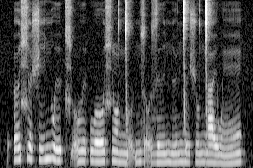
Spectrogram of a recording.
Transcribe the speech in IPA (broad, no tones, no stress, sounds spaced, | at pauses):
ʔ ɵ ɕ ɵ ʃ i ɲ w ɨ ʔ ɕ o̰ β ɨ ʔ w o ɕ õ ŋ͡ǀ o̰ ɲ z o̰ z ɨ ɲ ʉ ŋ͡ǀ ɨ ʃ u ŋ͡ǀ a ɪ̯ w ẽ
